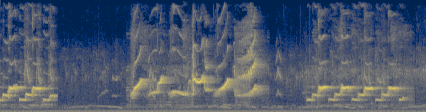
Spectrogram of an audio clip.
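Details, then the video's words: Breeding-stimulation song of a cockatiel: quick descending stepped whistles, then a busy stretch of bright rising whistles and harsh squawks, ending with another stepped whistled run; steady faint hum beneath. "صوت تغريد طائر الكوكتيل"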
